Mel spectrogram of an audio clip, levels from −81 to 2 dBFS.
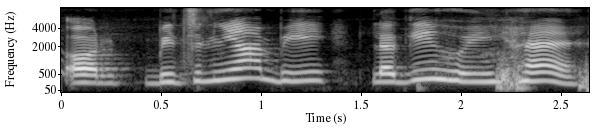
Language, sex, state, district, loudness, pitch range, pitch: Hindi, female, Madhya Pradesh, Dhar, -16 LUFS, 255-300 Hz, 285 Hz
